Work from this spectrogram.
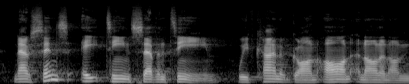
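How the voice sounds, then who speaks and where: With an English accent and a bright, sharp tone, the speaker talks at a moderate pace with ordinary pitch variation on a very clean recording with a silent background. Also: man. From England. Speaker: platinum refining company representative. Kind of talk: panel presentation.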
